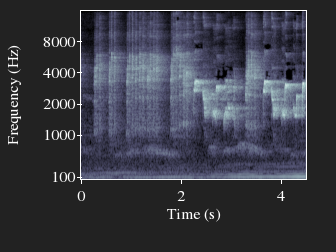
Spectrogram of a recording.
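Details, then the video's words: Bulbul singing the Dok Taeng style, for training young birds and luring birds: rough buzzy bursts lead into clear stepped whistled phrases, twice, with a faint low hum behind. "เสียงนกกรงดอกแตง เพลงน่าฝึกหัดลูกนก ล่อนกหัยคัก"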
